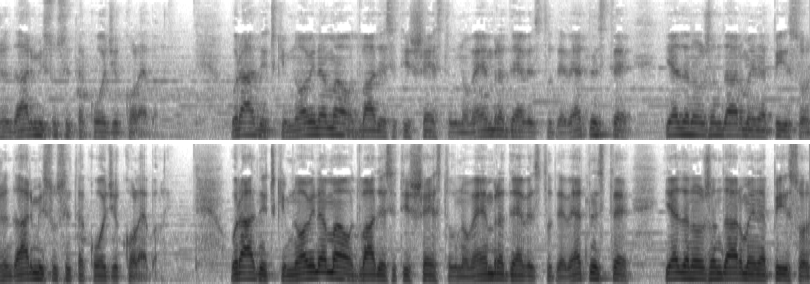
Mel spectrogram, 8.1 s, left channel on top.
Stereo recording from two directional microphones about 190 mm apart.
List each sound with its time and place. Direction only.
0.0 s speech: 40° right (ahead or behind)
